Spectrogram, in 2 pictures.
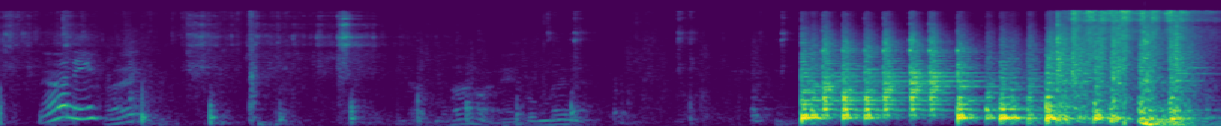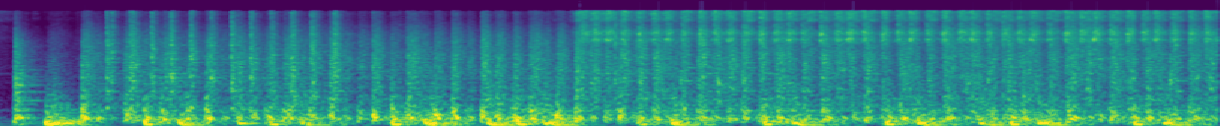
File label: tatatapum, bateria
